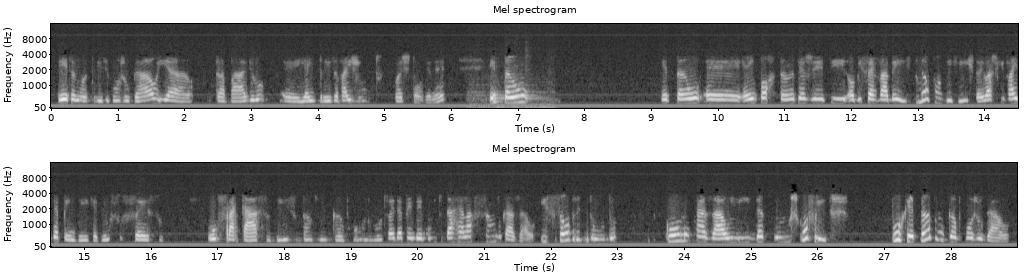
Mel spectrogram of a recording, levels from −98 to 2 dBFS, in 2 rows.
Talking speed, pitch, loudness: 150 wpm, 190 Hz, -20 LUFS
